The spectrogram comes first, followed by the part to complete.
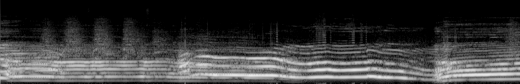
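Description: White Swiss Shepherd dogs howl in long, wavering tones that sag and rise again.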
